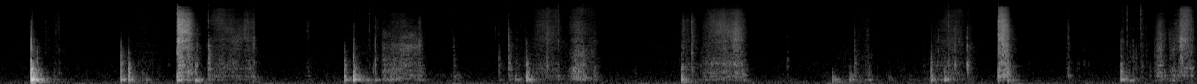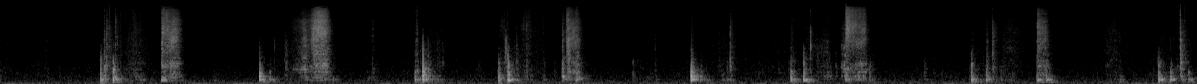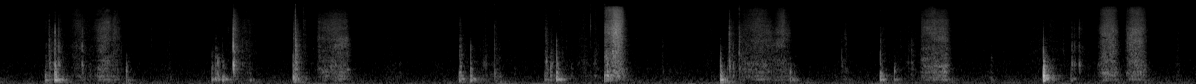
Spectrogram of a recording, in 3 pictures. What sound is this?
wood 06b ballerinas shuffle
Shuffling on a wooden floor: ballerinas. Recorded with a ZOOM H2 in a basement of a house: a large wooden table placed on a carpet over concrete. Normalized with Audacity.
